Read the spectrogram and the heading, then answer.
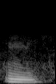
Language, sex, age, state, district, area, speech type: Telugu, male, 18-30, Telangana, Ranga Reddy, urban, conversation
